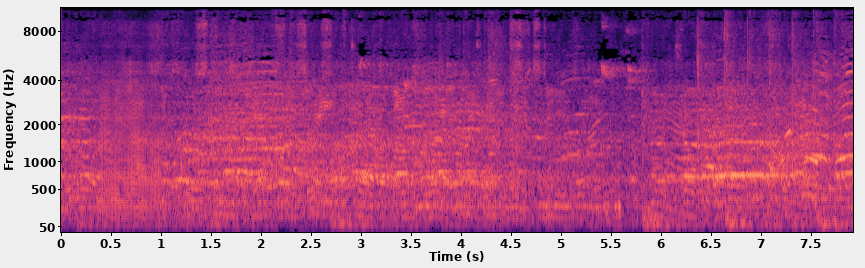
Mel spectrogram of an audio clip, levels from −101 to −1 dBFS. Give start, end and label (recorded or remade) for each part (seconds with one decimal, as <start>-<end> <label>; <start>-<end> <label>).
0.0-0.4 recorded; 0.4-1.0 remade; 1.0-7.9 recorded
